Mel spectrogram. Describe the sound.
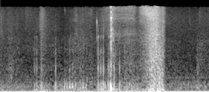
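A cat purrs in a soft, steady low rumble that runs throughout, faint and alone, with a brief airy rustle near the end.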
